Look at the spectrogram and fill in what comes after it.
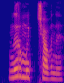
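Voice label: "ныр мыччавны", Komi, female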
